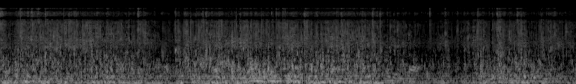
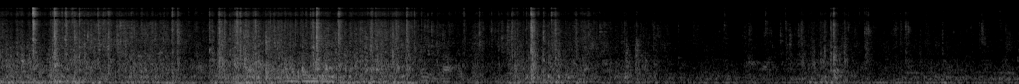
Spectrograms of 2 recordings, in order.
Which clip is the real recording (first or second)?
second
